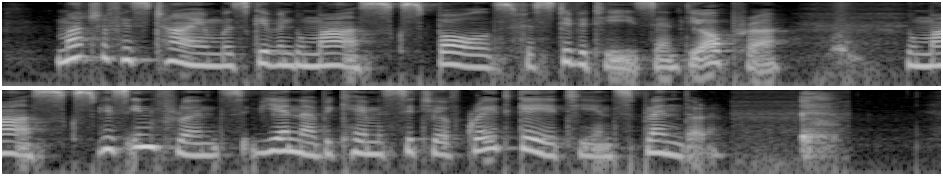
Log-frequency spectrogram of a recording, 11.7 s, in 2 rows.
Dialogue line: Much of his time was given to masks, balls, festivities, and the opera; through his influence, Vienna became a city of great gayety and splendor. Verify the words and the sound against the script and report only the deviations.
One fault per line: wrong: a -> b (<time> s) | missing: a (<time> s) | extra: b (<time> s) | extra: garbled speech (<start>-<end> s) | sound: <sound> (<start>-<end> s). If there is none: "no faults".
missing: to (1.8 s)
sound: whoosh (5.1-5.4 s)
wrong: through -> masks (5.7 s)
sound: cough (10.8-11.1 s)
